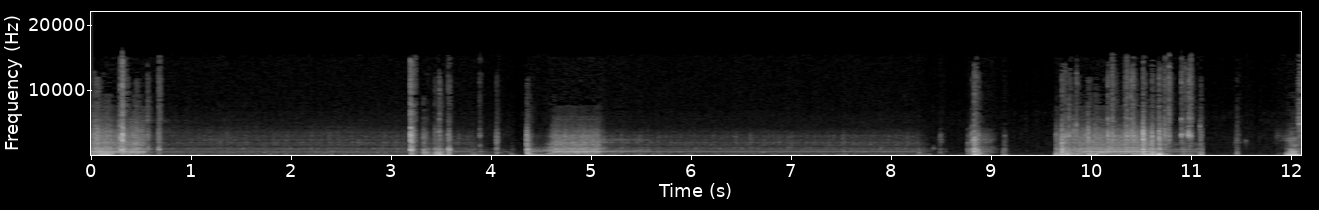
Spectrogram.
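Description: HP LaserJet M175nw color laser printer running its internal mechanism as it cycles the toner cartridge carousel after a cartridge change: several short bursts of motor whirring and clicking, the longest near the end, with a faint steady hum between them.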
